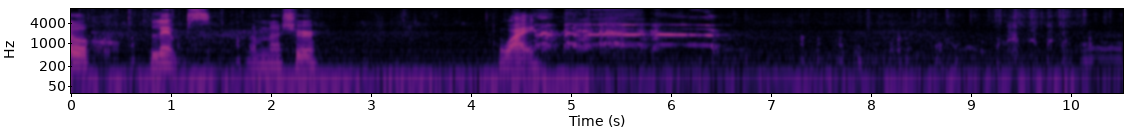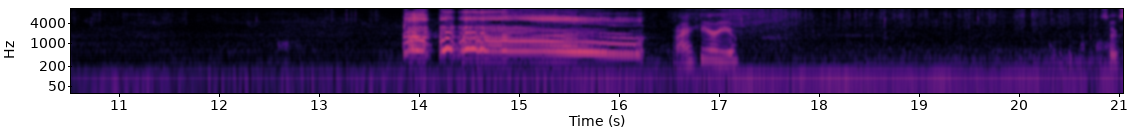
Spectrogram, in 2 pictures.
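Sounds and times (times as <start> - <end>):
rooster crowing: 4.6 - 6.6, 13.8 - 16.3.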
